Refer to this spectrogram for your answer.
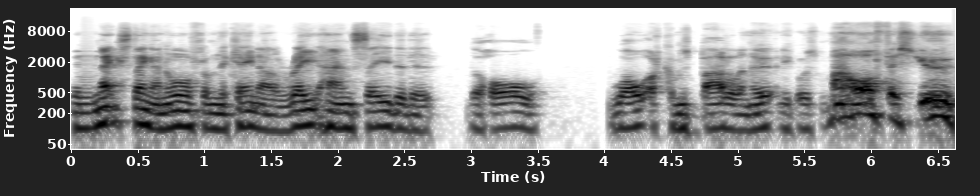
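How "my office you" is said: shrill, very high-pitched, loud angry yell. Retelling a manager ordering the speaker to his office: imitating someone shouting. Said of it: "he was shouting at me all the way".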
